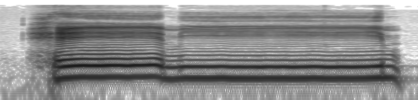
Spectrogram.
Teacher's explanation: أمال حروف حي طهر في أوائل السور نحو قوله تعالى حاميم يقرأها شعبة حيميم بإمالة الحاء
